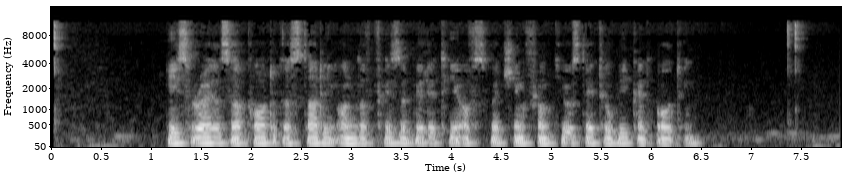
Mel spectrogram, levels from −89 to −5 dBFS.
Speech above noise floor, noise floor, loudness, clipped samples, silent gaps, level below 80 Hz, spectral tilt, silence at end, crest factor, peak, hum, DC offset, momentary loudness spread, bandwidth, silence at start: 34 dB; -58 dBFS; -25 LUFS; under 0.1%; none; -42 dBFS; -6.5 dB/octave; 0.4 s; 18 dB; -8 dBFS; none; under 0.1%; 16 LU; 11.5 kHz; 0.05 s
